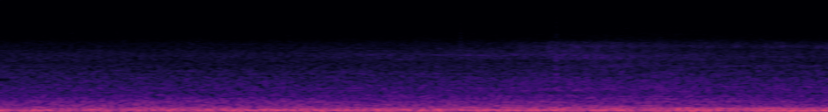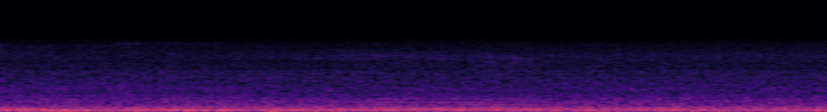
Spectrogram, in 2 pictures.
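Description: Cabin noise of a Tesla electric car rolling slowly in stop-and-go traffic on autopilot: a steady low rumble of road and tyre noise and the surrounding traffic, with no engine sound.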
